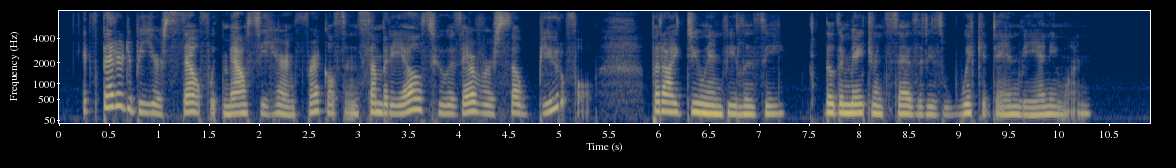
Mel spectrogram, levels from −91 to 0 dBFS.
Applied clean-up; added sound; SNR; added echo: none; none; none; none.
